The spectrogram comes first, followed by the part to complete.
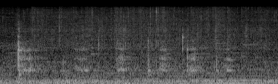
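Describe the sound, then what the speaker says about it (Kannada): Finely chopped ginger and garlic fry in a pan with a steady, close sizzle, marked by repeated light stirring scrapes over the hiss. "ಇದು ಸ್ವಲ್ಪ ಫ್ರೈ ಆಗಬೇಕು."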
